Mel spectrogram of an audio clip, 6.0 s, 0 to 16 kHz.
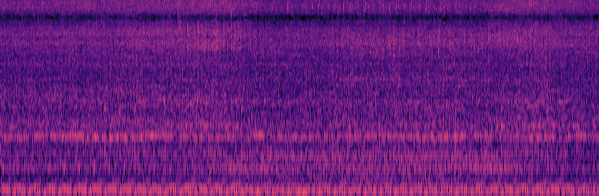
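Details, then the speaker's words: Ford Mustang Boss 302 V8, recently boosted after full bolt-on NA build, accessories checked good: steady mid-pitched whine at constant pitch over the lumpy idle, source not yet pinned down. "We just went boosted, and listen to this baby whine."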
